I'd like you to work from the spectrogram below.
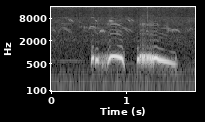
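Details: Spotted dove singing the banggo bocor style, used as a lure to make other spotted doves call and coo. One phrase: stuttered short hoots, a rounded arched coo, then a long low coo falling away. The background is quiet.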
